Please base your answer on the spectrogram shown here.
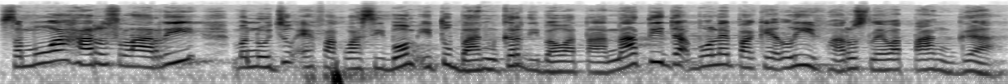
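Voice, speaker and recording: A woman's voice: fairly high pitch, expressive, moderate pace, a bit bright. A woman preaching a sermon, telling funny personal stories and often turning to the congregation in a chatty, joking way. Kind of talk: sermon told through humorous personal stories.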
